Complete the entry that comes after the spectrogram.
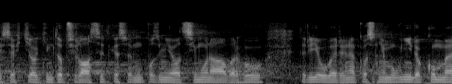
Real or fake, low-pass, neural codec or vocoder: real; 7.2 kHz; none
